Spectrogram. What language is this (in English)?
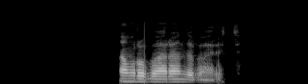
Central Kurdish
